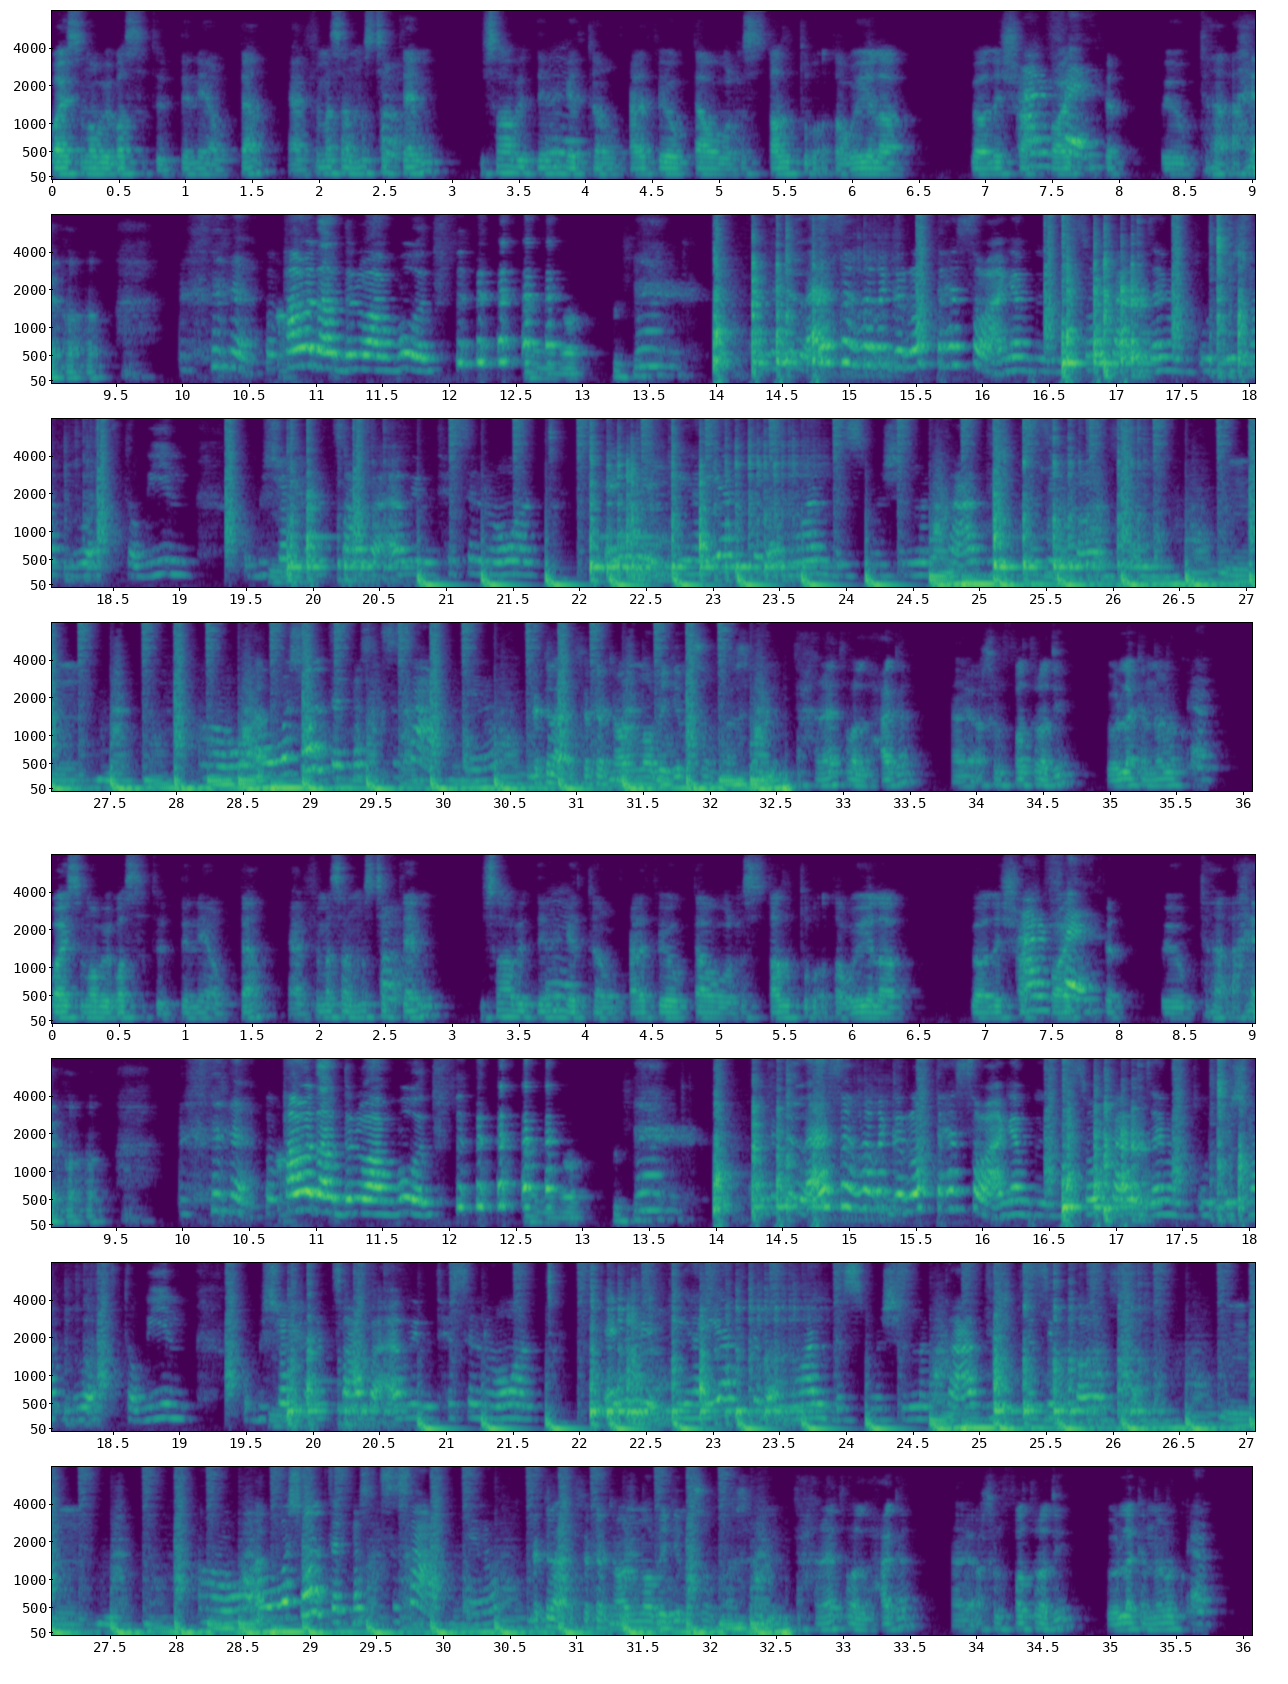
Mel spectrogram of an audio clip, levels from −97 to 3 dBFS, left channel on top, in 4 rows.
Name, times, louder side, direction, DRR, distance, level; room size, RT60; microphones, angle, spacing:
voice 1, 0.0-2.9 3.2-6.4 6.9-7.7 8.3-9.8 10.7-10.8 12.6-13.0 13.2-13.3 19.7-20.0 26.8-27.4 30.7-33.5 33.8-34.7 35.0-35.7, equal, 5° left, 0.5 m, -40 dB
voice 2, 2.5-2.8 3.7-4.0 7.3-7.9 10.0-12.8 13.4-13.8 14.3-21.7 22.2-26.2 28.2-30.5 35.6-35.7, right 4 dB, 75° right, 0.7 m, -35 dB
sound 1, 14.0-15.4 16.6-17.3 17.7-18.4 19.8-20.7 22.1-23.9 25.1-26.4, equal, 70° left, 0.9 m, -32 dB
sound 2, 15.5-15.6 16.5-16.6 17.4-17.5 18.4-18.5 19.4-19.5 20.3-20.4 20.8-32.6, left 1 dB, 55° left, 0.4 m, -32 dB
2.4 x 2.1 x 2.5 m
head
